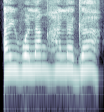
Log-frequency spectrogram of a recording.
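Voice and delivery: usual speaking voice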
